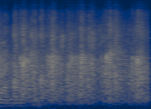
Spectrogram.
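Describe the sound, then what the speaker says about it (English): An audience at a programming competition final gives a brief round of applause for the winners. The clapping is moderate, close and slightly rhythmic, with faint voices mixed in. "Round of applause, everyone."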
